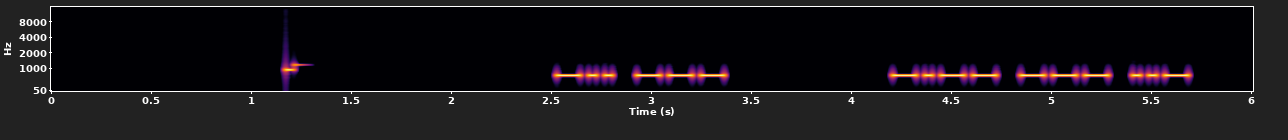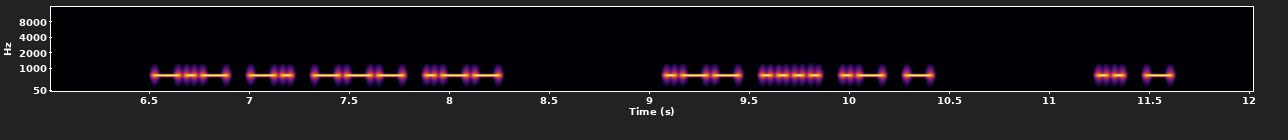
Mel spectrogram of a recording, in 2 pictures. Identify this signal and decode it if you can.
Morse code, heard as a keyed tone, about 30 wpm, 700 Hz. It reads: DO YOU KNOW WHAT IT
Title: 3x Word-Spacing - Sentences from Top 100 Words - 30wpm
